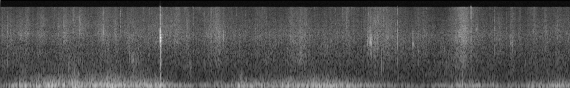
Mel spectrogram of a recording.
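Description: Footsteps walking through dry leaves and brush, with irregular rustles and crunches and a sharper snap about a second in, over a steady low rumble on the microphone.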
